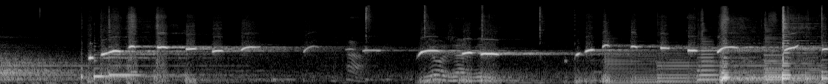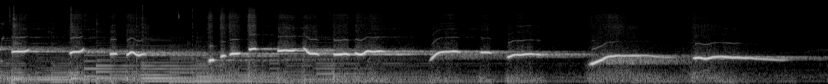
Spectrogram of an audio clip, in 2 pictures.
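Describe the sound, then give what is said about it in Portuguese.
A person at an event whistles a flowing melody, with sustained notes and sliding pitch bends in several phrases separated by short pauses, over a fuller, busy background sound. “Eu, eu só vou dizer uma coisa que é realmente que assobio, né?”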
